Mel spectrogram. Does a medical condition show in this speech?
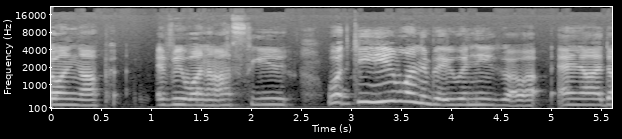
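Yes: cerebral palsy.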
